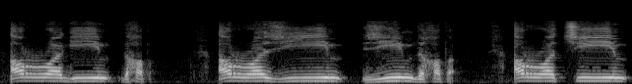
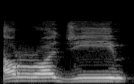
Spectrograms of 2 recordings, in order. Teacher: الجيم لابد من تعطيشها وبيان صفة الشدة والجهر فيها. · Shown in: second take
